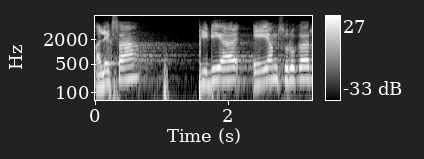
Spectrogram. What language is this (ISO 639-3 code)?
mar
